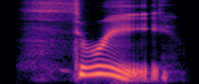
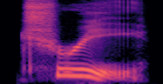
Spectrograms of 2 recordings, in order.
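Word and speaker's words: three: Put your tongue gently between your teeth and blow air, like this. Great. Now say 3. And now, tree.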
